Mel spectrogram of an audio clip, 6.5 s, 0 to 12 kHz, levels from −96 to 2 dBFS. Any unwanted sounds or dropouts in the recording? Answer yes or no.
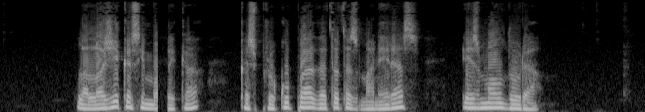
yes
